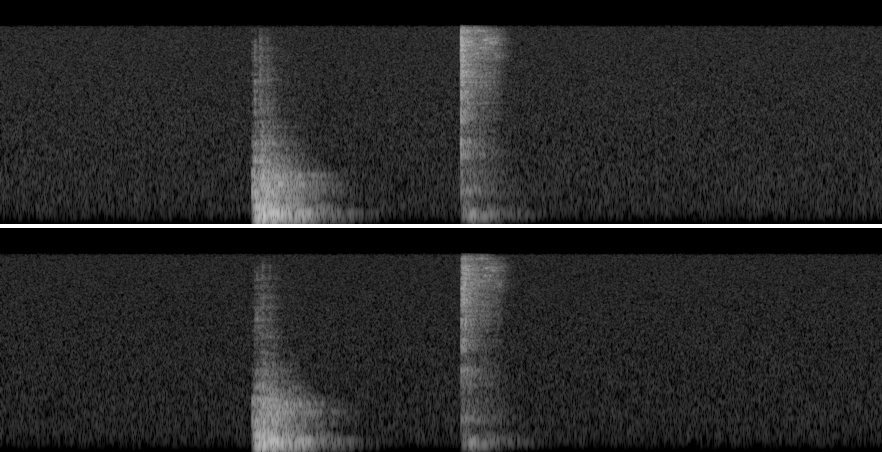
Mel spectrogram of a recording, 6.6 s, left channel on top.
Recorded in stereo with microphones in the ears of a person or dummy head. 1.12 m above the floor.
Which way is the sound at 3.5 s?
40° left (ahead or behind).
